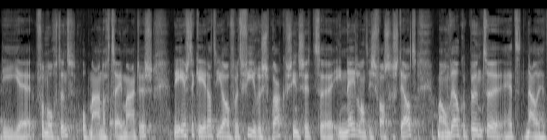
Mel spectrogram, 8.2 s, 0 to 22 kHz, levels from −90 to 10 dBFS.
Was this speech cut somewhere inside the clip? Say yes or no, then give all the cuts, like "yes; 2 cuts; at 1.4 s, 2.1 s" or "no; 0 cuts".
no; 0 cuts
